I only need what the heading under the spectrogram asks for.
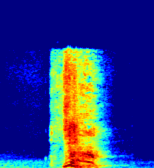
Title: Sneezing while wearing a yellow jacket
